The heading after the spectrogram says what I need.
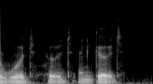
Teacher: In early modern English, many instances of this long oo vowel get shortened to u, and this was especially common before d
